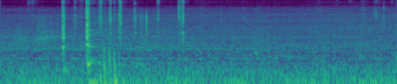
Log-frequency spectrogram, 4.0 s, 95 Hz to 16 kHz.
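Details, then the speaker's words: 2011 Toyota Corolla driving after a 12 mm bolt under the steering column was tightened: steady low road rumble, and the faint rattle over speed bumps is gone. "yep I don't hear the rattle anymore"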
